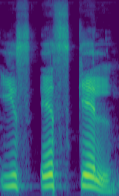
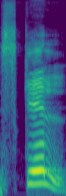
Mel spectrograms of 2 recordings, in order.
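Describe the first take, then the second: First: An added 'i' vowel comes before the cluster. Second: The word starts directly with the consonant cluster.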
